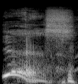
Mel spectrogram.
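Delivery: very high, put-on little yes; mother-in-law's high yes; squeaky yes. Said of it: "heavy Croatian accent".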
